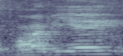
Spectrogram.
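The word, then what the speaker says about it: Barbier: the way you work my name is mr parvier it's spelled b-a-r-b-i-e-r there were certain things that really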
